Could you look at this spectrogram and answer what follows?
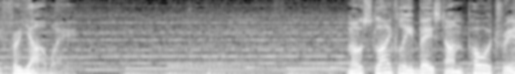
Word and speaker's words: Yahweh: According to one account, Abraham knew God by his intimate personal name, conventionally pronounced Yahweh. Passages with the name Yahweh, which in German is spelled with a J, scholars refer to as J.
